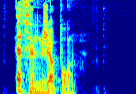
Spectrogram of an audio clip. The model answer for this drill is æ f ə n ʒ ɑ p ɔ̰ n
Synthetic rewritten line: æ θ ə n ʒ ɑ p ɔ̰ n

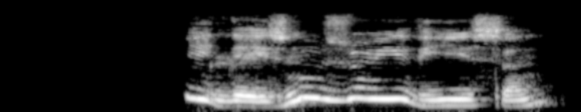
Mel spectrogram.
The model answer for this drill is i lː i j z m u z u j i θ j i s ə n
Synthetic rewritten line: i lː æ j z n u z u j i ð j i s ə n

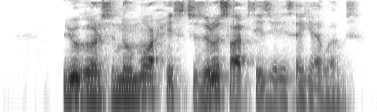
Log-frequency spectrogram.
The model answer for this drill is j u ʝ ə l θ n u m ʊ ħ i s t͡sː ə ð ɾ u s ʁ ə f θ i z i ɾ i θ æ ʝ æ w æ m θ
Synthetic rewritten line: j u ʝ ə ɾ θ n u m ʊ ħ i s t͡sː ə z ɾ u s ʁ ə f θ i z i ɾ i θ æ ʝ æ w æ m θ

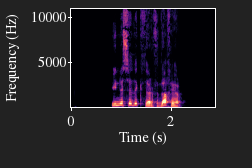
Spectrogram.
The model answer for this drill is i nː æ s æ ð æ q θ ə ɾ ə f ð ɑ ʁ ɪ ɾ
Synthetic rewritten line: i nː æ s æ ð æ k θ ə ɾ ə f ð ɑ χ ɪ ɾ

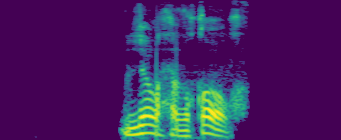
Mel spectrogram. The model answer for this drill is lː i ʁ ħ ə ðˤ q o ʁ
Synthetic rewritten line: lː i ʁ ħ ə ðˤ q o ʁ

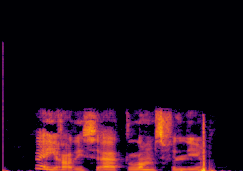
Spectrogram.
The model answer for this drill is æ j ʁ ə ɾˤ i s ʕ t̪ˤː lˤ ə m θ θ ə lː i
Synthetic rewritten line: æ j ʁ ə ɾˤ i s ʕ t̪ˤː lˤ ə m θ f ə lː i

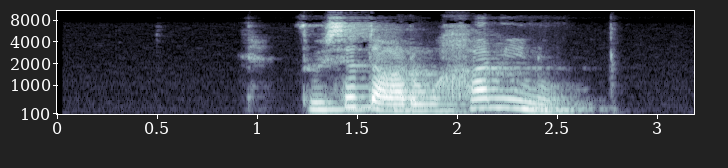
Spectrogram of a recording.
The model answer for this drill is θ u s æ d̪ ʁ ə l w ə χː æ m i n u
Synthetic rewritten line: θ u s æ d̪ ʁ ə ɾ w ə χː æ m i n u

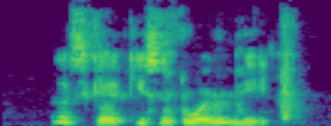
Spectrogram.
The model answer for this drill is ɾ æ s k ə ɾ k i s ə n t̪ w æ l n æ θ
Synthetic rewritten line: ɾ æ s k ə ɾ k i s ə n t̪ w æ l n i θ

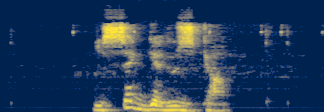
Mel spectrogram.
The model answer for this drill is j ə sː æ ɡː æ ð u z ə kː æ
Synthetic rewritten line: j ə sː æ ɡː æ ð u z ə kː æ

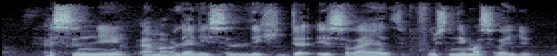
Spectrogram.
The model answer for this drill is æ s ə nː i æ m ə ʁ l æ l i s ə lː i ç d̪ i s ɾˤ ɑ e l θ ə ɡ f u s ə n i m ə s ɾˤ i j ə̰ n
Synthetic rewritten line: æ s ə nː i æ m ə ʁ l æ l i s ə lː i ç d̪ i s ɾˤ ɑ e l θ ə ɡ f u s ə n i m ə s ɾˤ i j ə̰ n

